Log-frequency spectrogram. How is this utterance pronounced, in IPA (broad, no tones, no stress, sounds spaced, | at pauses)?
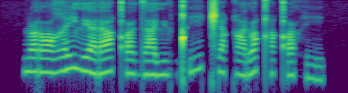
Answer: ɳ ɒ ɾ ɔ ʁ i lʲ a ɾ a qʼ u d̪ a lʲ u ǃʼ i ǁ i q a ɾ u qʰ ɪ qʼ u h i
